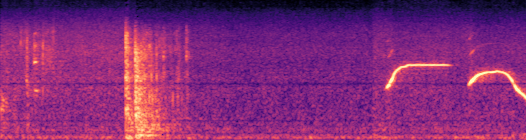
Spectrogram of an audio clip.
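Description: A man gives a clear two-part admiring whistle at a woman, a rising note held steady, then a second note that arches and falls, after a quiet stretch with a brief rustling thump earlier.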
